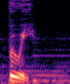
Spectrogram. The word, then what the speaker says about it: Bowie: It's actually pronounced Bowie. What? No, it's like the last name, like David Bowie.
